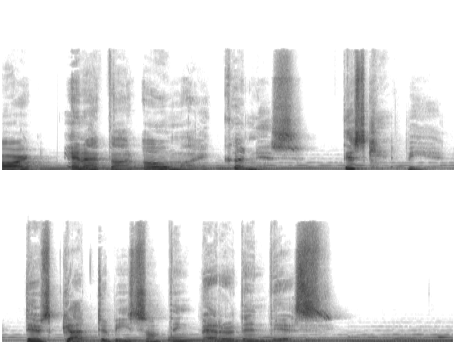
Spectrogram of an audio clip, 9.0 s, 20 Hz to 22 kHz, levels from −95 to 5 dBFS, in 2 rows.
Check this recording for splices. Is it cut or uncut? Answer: cut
